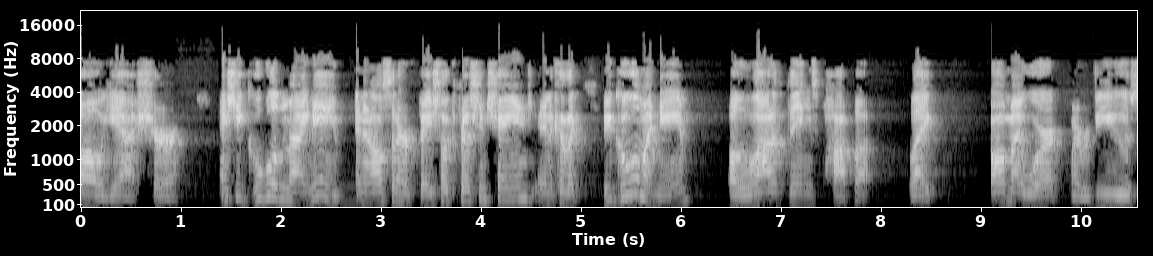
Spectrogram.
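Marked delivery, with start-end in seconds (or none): 0.0-1.0 mock dismissive, lower and slower. Retelling a woman's eye-rolling reaction, imitating her dismissive tone. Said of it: "rolled her eyes like".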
